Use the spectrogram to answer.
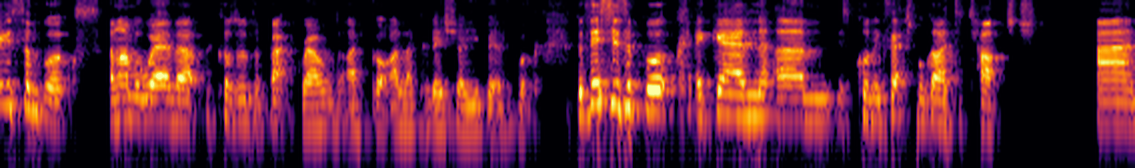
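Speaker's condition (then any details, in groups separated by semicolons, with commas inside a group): No condition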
